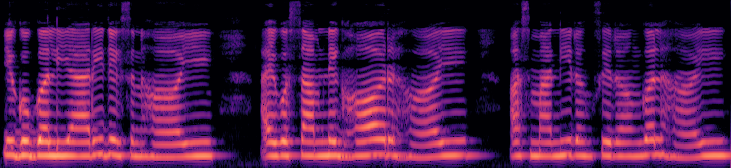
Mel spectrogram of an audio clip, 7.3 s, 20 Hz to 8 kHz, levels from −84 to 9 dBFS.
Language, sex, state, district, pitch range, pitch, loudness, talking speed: Magahi, female, Jharkhand, Palamu, 240-250 Hz, 245 Hz, -18 LUFS, 105 wpm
